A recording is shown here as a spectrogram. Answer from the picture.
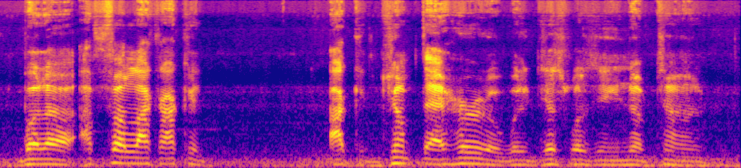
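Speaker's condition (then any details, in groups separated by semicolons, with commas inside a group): Slurred speech; still slurs words occasionally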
